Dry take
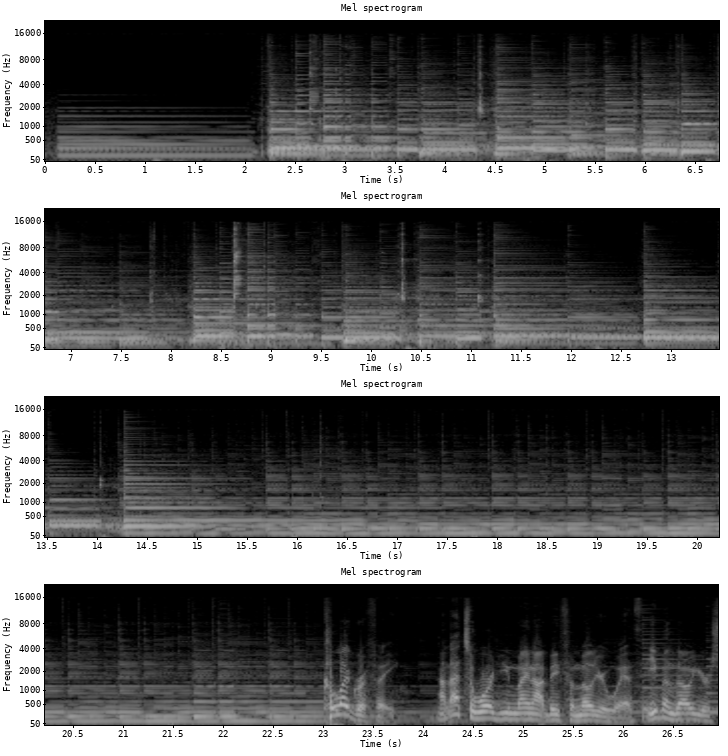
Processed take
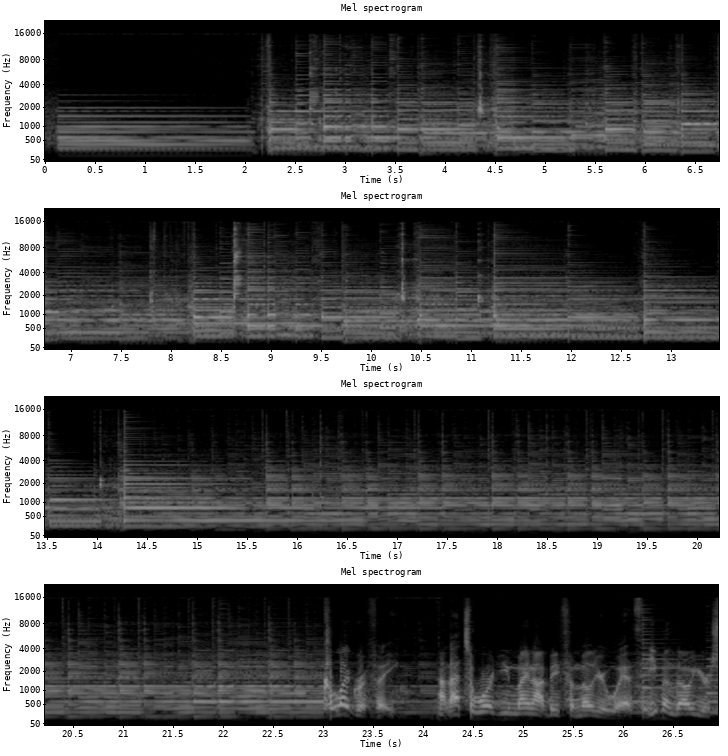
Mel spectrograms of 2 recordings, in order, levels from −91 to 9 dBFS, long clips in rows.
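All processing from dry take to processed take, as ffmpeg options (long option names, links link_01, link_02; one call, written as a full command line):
ffmpeg -i in.wav -filter_complex "[0:a]asettb=1/sr,asplit=3[link_01][link_02][link_03];[link_01]atrim=end=4.694[link_04];[link_02]atrim=start=4.69:end=5.3,asetpts=PTS-STARTPTS,afade=type=in:duration=0.004:curve=qsin,afade=type=out:start_time=0.606:duration=0.004:curve=qsin,asuperstop=centerf=1000:order=4:qfactor=7,lowshelf=frequency=430:gain=10[link_05];[link_03]atrim=start=5.296[link_06];[link_04][link_05]acrossfade=duration=0.004:curve1=hsin:curve2=qsin[link_07];[link_07][link_06]acrossfade=duration=0.004:curve1=qsin:curve2=hsin,equalizer=frequency=4600:width=2:gain=-3.5,acompressor=threshold=-36dB:ratio=6,highpass=frequency=540:width=0.5412,highpass=frequency=540:width=1.3066,volume=8dB" out.wav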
